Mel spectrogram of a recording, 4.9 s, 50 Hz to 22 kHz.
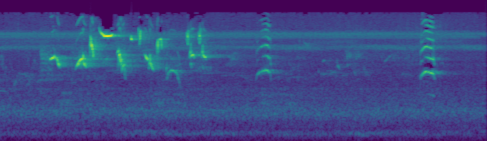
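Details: Meadow bunting, 19 July 2014, singing as if calling to the neighbourhood; one fast twittering phrase of high chirps, followed by two isolated sharp notes about two seconds apart over faint hiss.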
